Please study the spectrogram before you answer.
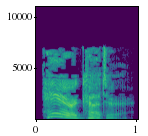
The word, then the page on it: haircutter: British English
